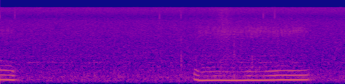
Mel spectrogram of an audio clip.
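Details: Soundly sleeping cat Hazel, undisturbed by the blanket being lifted off her face, gives one long, low, droning snore after the tail of an earlier one; a faint steady hum runs throughout.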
